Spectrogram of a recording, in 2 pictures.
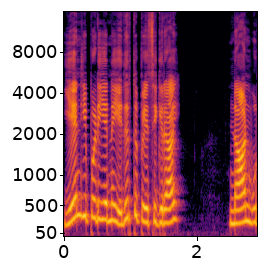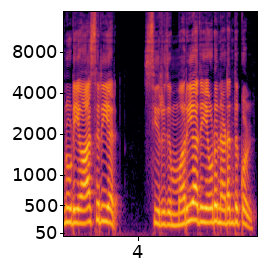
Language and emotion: Tamil, angry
